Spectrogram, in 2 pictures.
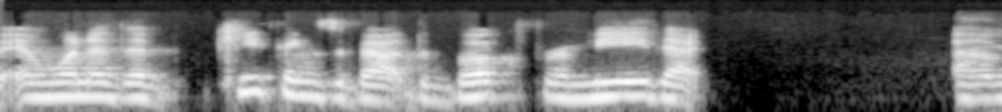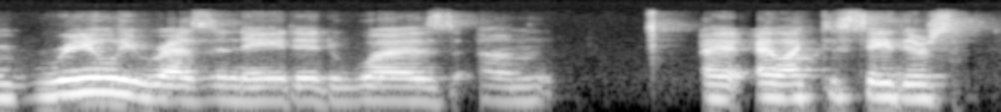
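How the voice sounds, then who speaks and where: Slow-paced woman reading and talking. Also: mid-range voice. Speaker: children's book author. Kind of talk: picture-book read-aloud and conversation.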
